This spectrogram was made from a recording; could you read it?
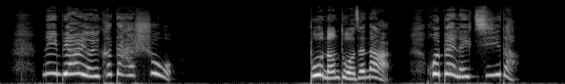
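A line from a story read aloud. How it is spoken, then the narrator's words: Shouting through pain. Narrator (Chinese): 他不顾胳膊和膝盖的疼痛，对江大林喊道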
